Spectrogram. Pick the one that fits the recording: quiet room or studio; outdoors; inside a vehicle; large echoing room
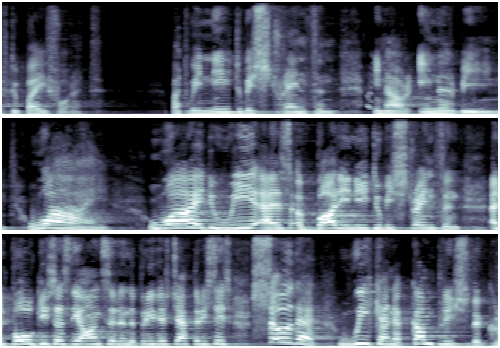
large echoing room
